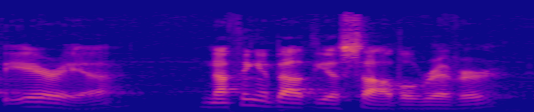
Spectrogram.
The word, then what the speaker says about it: Ausable: The title for this split sermon is Lessons from the Ausable. And that's Lessons from the Ausable. And to spell that, because it is somewhat of a strange spelling, it's A-U space S-A-B-L-E, Ausable.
